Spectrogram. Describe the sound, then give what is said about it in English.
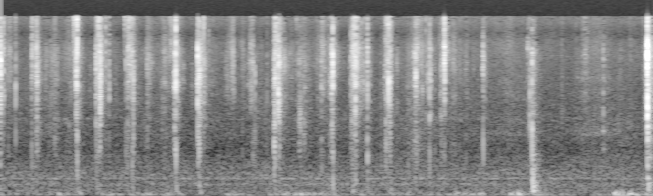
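A deck of cards being shuffled during a card game: a steady run of crisp, papery riffles and flicks for several seconds, with no voices over it. “So I'm going to shuffle the magnifying glass up and pray that I don't draw it.”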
